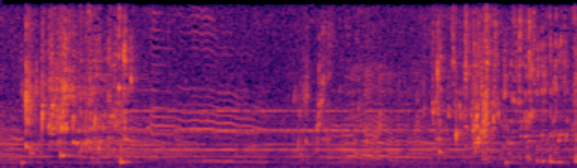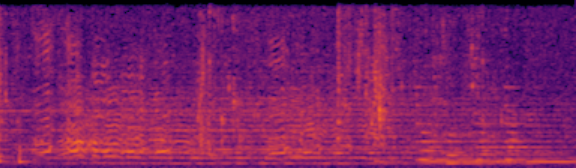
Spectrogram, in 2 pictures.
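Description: Fruit drink is poured into a small jug, a faint trickling and gurgling stream with scattered drips that runs steadily for several seconds.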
